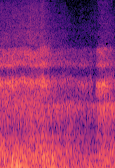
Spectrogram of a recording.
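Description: Wind rumbling on the microphone over small waves washing onto a sandy shore, with a faint steady engine drone from a distant motorboat.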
